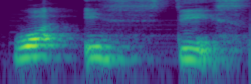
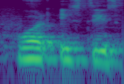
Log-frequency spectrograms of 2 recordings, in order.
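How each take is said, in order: First: Slow, louder mock disbelief; drawn-out confused question; stunned, slowed-down what is this; retold bewilderment. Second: Said in the usual way. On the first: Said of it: "and I was just like". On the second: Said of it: "it was".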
